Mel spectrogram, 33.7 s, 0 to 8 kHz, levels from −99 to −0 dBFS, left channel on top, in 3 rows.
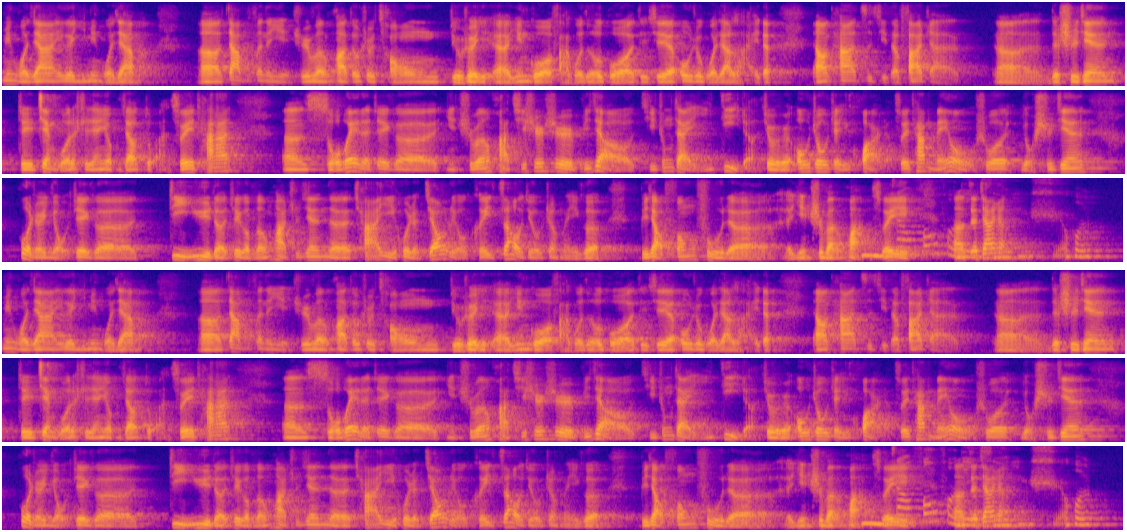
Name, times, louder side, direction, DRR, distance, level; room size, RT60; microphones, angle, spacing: voice 1, 0.0-1.7 2.0-9.6 9.9-11.1 11.4-22.4 22.7-23.8 24.1-31.5 32.0-32.6, left 2 dB, 15° left, 11 dB, 0.4 m, -26 dB
voice 2, 31.0-33.3, right 2 dB, 40° right, 9 dB, 0.9 m, -31 dB
24.0 x 12.0 x 3.0 m, 0.96 s
head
